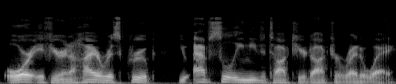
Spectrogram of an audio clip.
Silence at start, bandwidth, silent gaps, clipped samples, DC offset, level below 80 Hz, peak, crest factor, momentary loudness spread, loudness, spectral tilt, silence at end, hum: 0.05 s; 9.8 kHz; none; under 0.1%; under 0.1%; -42 dBFS; -6 dBFS; 18 dB; 8 LU; -24 LUFS; -6.5 dB/octave; 0 s; none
